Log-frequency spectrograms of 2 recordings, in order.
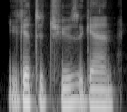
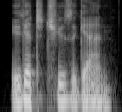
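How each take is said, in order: Both takes have the same delivery.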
